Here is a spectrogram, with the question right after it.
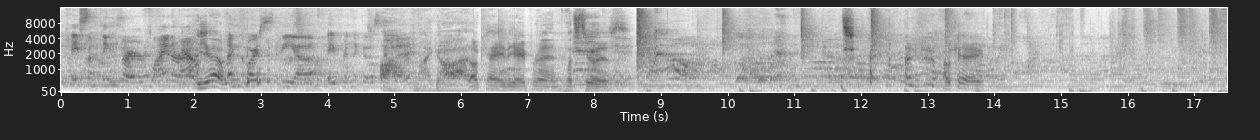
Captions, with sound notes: -In case some things are flying around. Of course, the apron that goes with it. -Oh my God. The apron. Let's do this. [whip cracking] [squealing] [chuckles] Okay.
